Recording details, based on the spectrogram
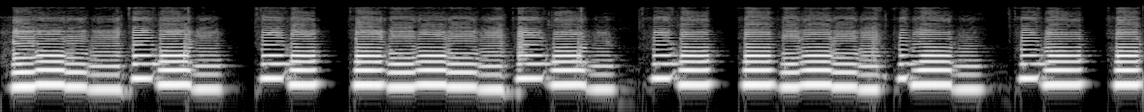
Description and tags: Free jazz style.
Recorded stereo with L over the middle of sax and R to the bell mouth.
Listen free improvisations to:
